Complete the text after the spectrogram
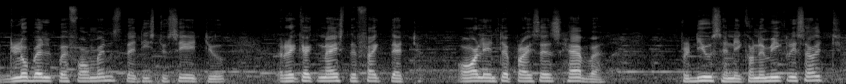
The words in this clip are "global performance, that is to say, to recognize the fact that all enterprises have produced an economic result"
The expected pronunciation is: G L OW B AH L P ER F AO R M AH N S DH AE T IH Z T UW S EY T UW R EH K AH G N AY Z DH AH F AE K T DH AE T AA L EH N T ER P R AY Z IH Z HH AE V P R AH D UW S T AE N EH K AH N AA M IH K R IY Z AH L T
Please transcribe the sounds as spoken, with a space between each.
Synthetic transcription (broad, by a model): G L OW B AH L P ER F AO R M AH N S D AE T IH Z T UW S EY T UW R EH K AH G N AY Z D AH F AE K T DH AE T AA L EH N T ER P R AY S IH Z HH AE V P R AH D UW S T AE N EH K AH N AA M IH K R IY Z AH L T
